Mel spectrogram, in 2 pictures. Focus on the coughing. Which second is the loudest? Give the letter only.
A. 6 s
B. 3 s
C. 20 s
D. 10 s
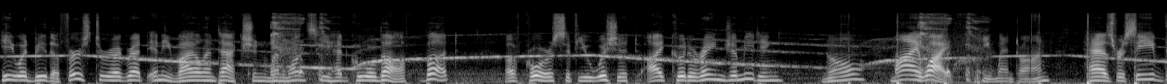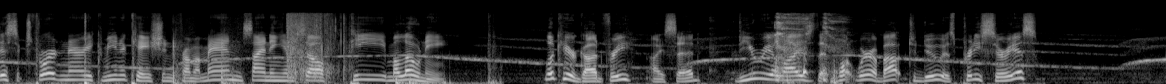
C.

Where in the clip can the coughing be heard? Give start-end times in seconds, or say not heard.
2.5-3.4, 8.9-9.9, 19.4-20.2.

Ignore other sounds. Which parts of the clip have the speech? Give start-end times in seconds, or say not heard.
0.0-16.1, 17.1-22.1.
